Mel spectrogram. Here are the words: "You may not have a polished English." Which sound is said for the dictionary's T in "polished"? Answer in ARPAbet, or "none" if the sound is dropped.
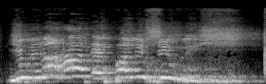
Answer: none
